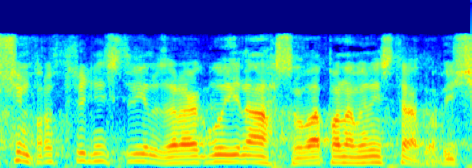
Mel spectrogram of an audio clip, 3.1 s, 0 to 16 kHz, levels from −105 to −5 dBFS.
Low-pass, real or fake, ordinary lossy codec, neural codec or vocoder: 7.2 kHz; fake; MP3, 64 kbps; codec, 16 kHz, 4 kbps, FunCodec, trained on Chinese and English, 50 frames a second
